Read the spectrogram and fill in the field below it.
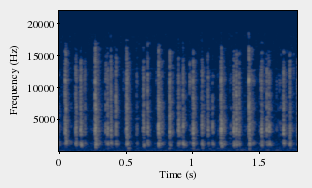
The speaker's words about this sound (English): That is the sound of me writing a call-out post.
